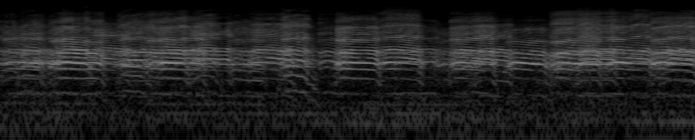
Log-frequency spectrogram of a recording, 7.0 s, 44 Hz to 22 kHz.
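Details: Australian ravens, fifteen or more, circling a raven struggling on the road after a likely car strike, Kellyville, Sydney, 1 July 2012: continuous overlapping harsh, falling, moaning caws from many birds.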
